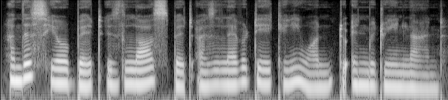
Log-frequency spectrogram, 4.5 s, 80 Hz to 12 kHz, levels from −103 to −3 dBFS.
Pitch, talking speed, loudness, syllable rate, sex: 175 Hz, 215 wpm, -19 LUFS, 5.1 syllables/s, female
